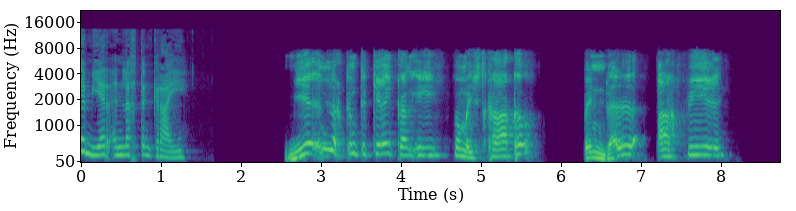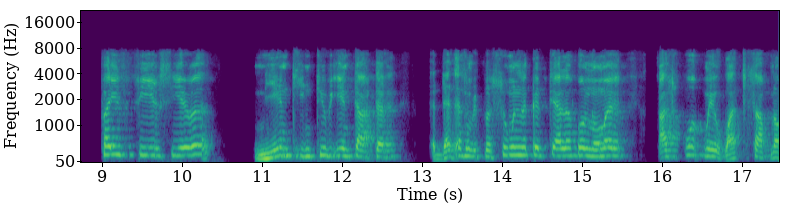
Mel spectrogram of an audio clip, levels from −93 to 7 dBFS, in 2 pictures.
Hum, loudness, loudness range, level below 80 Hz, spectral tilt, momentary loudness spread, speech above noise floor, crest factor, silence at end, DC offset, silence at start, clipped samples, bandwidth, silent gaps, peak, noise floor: none; -20 LUFS; 2 LU; -64 dBFS; -4.5 dB/octave; 9 LU; over 70 dB; 18 dB; 0 s; under 0.1%; 0 s; under 0.1%; 13 kHz; 1.67-2.53 s; -4 dBFS; under -90 dBFS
